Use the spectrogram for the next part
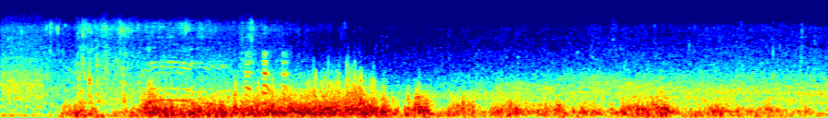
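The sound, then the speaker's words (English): A small homemade boat carrying one light person moves through the water, with steady splashing and sloshing against the hull, wind buffeting the microphone, and a few faint voices in the background. “So, not for all water conditions and not for big people, but still, I think this little boat is a success.”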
